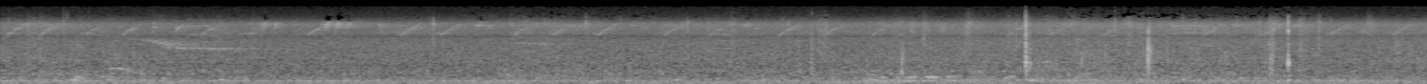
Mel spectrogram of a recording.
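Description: Outdoor ambience of birds chirping, many short falling chirps repeating over a steady low hum, with three sharp clicks in the last few seconds.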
